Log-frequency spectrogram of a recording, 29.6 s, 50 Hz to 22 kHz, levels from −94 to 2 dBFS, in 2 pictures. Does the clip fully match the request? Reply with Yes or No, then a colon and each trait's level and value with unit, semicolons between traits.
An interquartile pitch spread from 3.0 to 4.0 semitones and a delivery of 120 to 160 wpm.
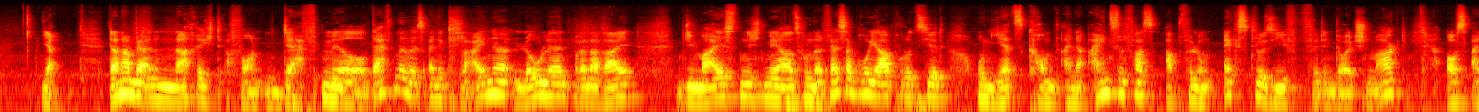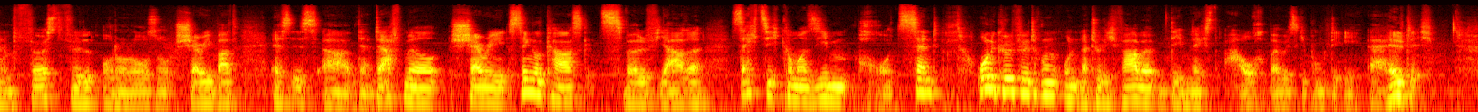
No: average, 4.6 semitones; average, 130 wpm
